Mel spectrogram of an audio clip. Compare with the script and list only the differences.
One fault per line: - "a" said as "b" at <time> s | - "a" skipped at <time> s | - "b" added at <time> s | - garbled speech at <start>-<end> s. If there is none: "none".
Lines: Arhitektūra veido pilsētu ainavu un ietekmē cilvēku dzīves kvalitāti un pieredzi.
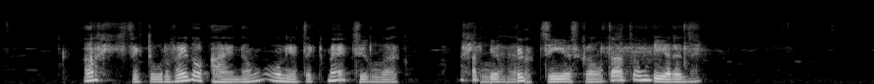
- "pilsētu" skipped at 2.0 s
- garbled speech at 4.6-5.4 s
